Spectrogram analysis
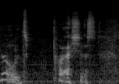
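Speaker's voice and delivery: high, whispered coo on "precious". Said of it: "the word you said was precious".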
